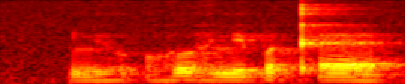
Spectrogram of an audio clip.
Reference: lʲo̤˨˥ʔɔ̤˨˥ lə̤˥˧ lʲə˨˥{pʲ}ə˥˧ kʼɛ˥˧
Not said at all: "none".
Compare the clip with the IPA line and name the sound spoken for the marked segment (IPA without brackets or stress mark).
p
